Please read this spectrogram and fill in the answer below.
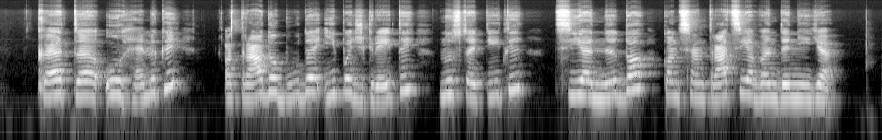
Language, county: Lithuanian, Vilnius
